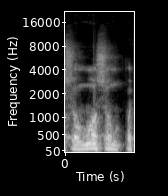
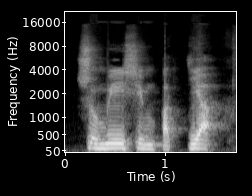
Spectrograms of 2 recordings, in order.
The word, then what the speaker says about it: sumisimpatya: ay sumasampa siya o sumusumpa siya sumusumpa siya i pa ni Labrador ang tamang bigkas ay sumisimpatya yan ang tamang bigkas ha sumisimpatya o simpatya yan diyan galing ang salitang yan hindi sumusumpa sumasampa kung anoanong sinasabi mo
